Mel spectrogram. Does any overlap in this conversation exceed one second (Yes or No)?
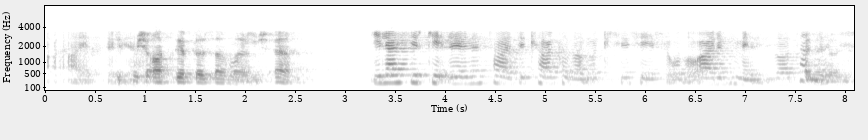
No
